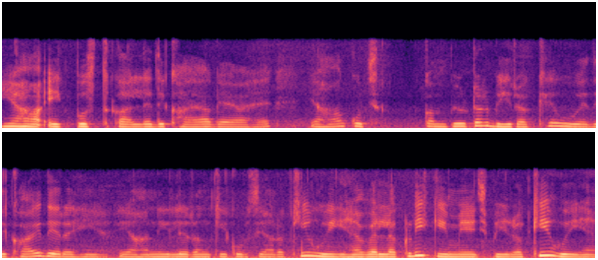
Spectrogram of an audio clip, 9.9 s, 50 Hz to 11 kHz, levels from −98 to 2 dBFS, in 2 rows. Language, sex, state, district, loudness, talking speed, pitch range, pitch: Hindi, female, Bihar, Madhepura, -16 LUFS, 195 wpm, 200-225 Hz, 210 Hz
